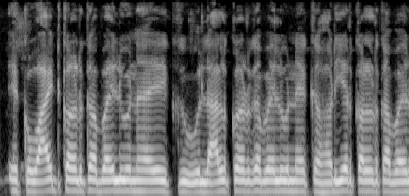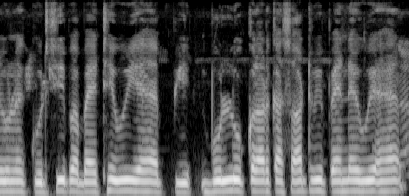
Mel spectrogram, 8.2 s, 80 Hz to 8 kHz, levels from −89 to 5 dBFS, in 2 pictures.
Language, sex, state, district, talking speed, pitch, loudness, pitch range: Bajjika, male, Bihar, Vaishali, 235 wpm, 155 Hz, -13 LUFS, 155-160 Hz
